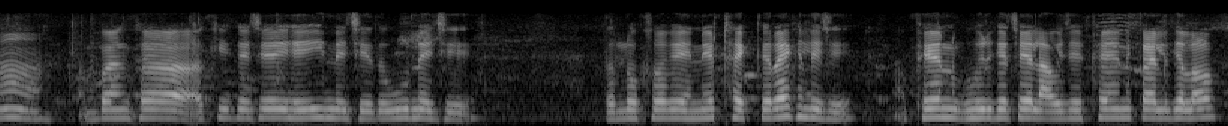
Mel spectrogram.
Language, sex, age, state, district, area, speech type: Maithili, female, 45-60, Bihar, Araria, urban, spontaneous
